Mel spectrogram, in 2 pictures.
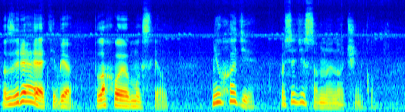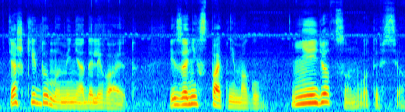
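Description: A woman voicing a grieving, heavy-hearted male prince in a fairy-tale audiobook, speaking slowly and low. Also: sing-song, darkish tone, full character voice. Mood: weary. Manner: slow, low, heavy storytelling voice.

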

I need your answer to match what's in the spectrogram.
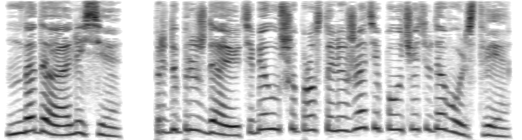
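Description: A woman's voice: sits high, expressive, normal speed, a little mellow, no echo, clean studio sound. A woman voicing a teasing, playful male king in an audiobook. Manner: teasing, mocking.

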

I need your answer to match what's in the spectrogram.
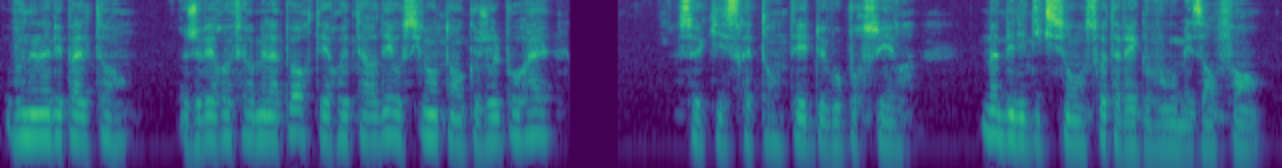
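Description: A man's voice: mid-range voice, fairly even intonation, warm tone, breathy edge, close to an everyday voice. A man playing a kindly old monk. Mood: urgent. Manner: solemn, hurried blessing.

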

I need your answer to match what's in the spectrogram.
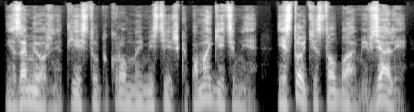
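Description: A man voicing a battered, burly, swearing man with a hoarse, hissing voice who barks rough orders. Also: low-pitched, lively intonation, fairly quick, mellow, no room sound, studio quality, full character voice. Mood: barking, demanding.

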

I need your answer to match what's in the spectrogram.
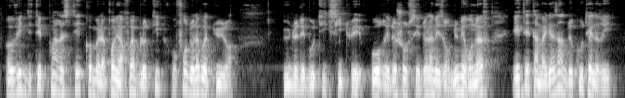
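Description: A man reading a classic novel aloud as a narrator, steady and measured. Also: mid-range voice, creaky. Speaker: audiobook reader.

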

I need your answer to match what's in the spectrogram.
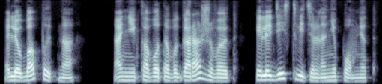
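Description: A woman's voice: rumbling low, moderate pace, darkish tone, dry recording, clean studio sound, voice pushed down. A woman voicing a reserved male police investigator who speaks in a level, dryly polite way. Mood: musing.

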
